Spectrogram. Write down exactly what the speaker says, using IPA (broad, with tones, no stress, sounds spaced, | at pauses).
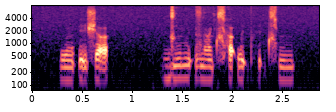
w ũ˨ ʔ ḛ˦˨ ɪ̯ ʃ ä̰˦˨ | d͡ʑ ĩ˦ n ɪ˦ ʔ z ã˦ t͡ɕʰ ä˦ ʔ w ɪ˦ ʔ pʰ ɪ˦ ʔ t͡ɕʰ ĩ˦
